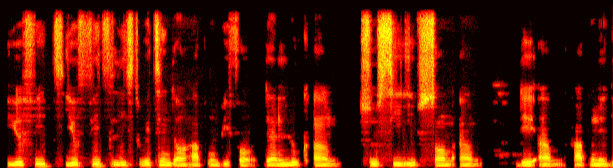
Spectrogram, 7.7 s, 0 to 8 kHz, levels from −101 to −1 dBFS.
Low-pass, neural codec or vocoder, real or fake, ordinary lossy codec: 7.2 kHz; none; real; none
